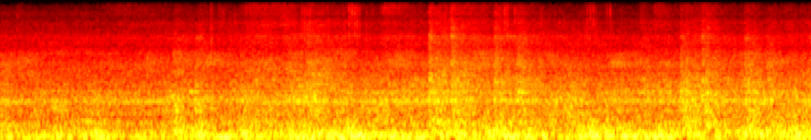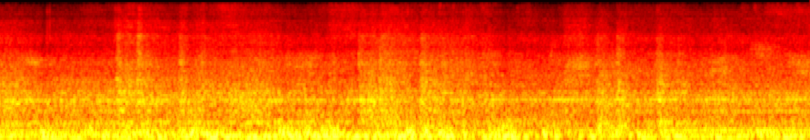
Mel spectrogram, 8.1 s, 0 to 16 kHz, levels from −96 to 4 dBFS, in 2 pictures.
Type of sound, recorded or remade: remade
